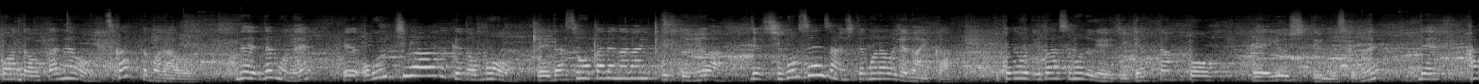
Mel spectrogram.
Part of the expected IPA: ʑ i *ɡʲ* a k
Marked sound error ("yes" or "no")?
no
